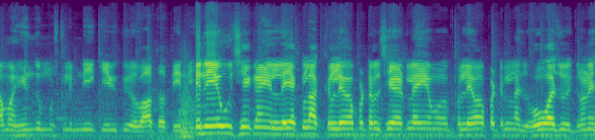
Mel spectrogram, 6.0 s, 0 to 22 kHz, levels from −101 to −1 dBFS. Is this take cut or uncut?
cut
